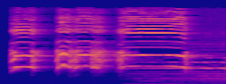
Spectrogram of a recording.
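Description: A rooster crowing once: a cock-a-doodle-doo in three parts, the last drawn out into a long held note.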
